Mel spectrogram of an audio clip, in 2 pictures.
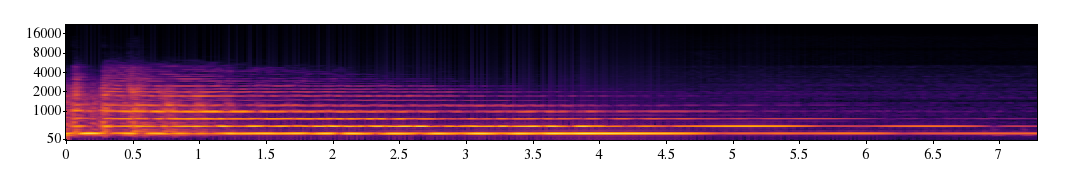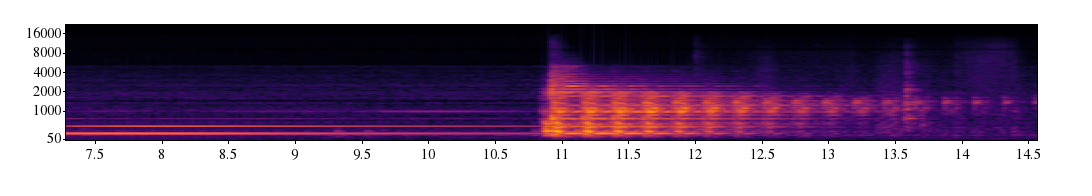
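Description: Ibanez CMM1 electric guitar through a Boss Katana 50 amp with delay: one long note rings and slowly fades over about ten seconds. Near the end a sudden loud hit on the strings comes in, its delay repeats pulsing and dying away.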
